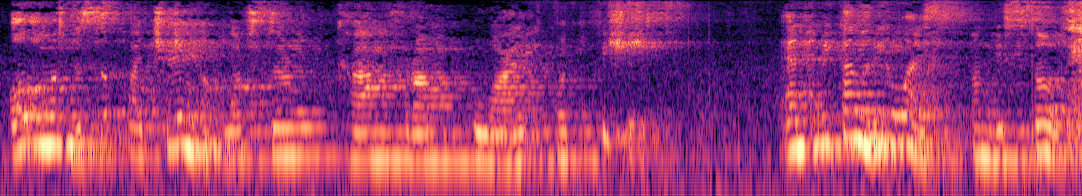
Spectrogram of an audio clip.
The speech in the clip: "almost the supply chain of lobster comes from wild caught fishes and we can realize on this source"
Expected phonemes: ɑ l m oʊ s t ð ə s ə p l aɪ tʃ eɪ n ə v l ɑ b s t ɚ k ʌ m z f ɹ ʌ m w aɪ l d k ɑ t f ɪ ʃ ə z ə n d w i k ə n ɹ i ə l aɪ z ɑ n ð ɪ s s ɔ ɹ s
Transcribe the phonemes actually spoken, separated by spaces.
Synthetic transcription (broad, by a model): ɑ l m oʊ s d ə s ə p l aɪ tʃ eɪ n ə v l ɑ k s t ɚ k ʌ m f ɹ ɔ m w aɪ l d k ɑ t f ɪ ʃ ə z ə n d w i k ə n ɹ i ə l aɪ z ɑ n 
